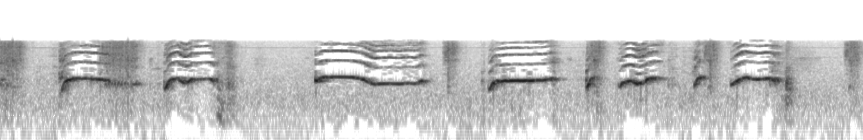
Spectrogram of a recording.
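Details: Female Soft Coated Wheaten Terrier Fur-Ball chasing a flying hornet toy she takes for a dragonfly. She gives repeated high, bending whines and short howls in a small room, about one every second or two, between short bursts of noise.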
